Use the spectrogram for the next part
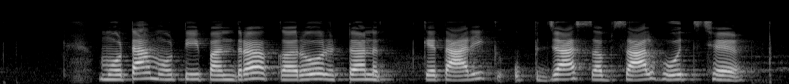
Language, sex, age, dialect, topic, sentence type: Maithili, female, 18-24, Bajjika, agriculture, statement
